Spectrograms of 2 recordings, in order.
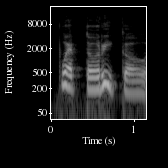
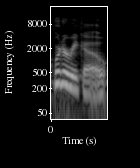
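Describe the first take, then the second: First: It is said with a Spanish-style accent. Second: It is said with a plain English accent.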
